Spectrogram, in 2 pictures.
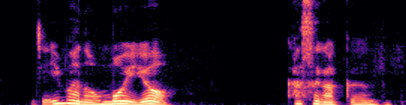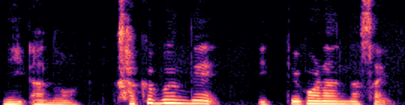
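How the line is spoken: Plain. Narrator (Japanese): って言って

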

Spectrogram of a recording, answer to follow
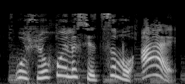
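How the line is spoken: Very excited squeal. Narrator (Chinese): 小老鼠非常兴奋的叫道

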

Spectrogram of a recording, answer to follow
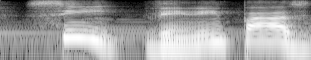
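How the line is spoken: Plain. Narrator (Portuguese): disse

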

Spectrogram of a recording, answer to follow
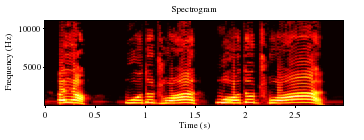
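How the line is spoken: Boy yelling. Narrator (Chinese): 小男孩大叫

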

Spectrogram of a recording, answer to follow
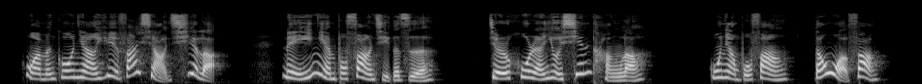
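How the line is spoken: Laughing. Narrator (Chinese): 紫娟笑道

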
